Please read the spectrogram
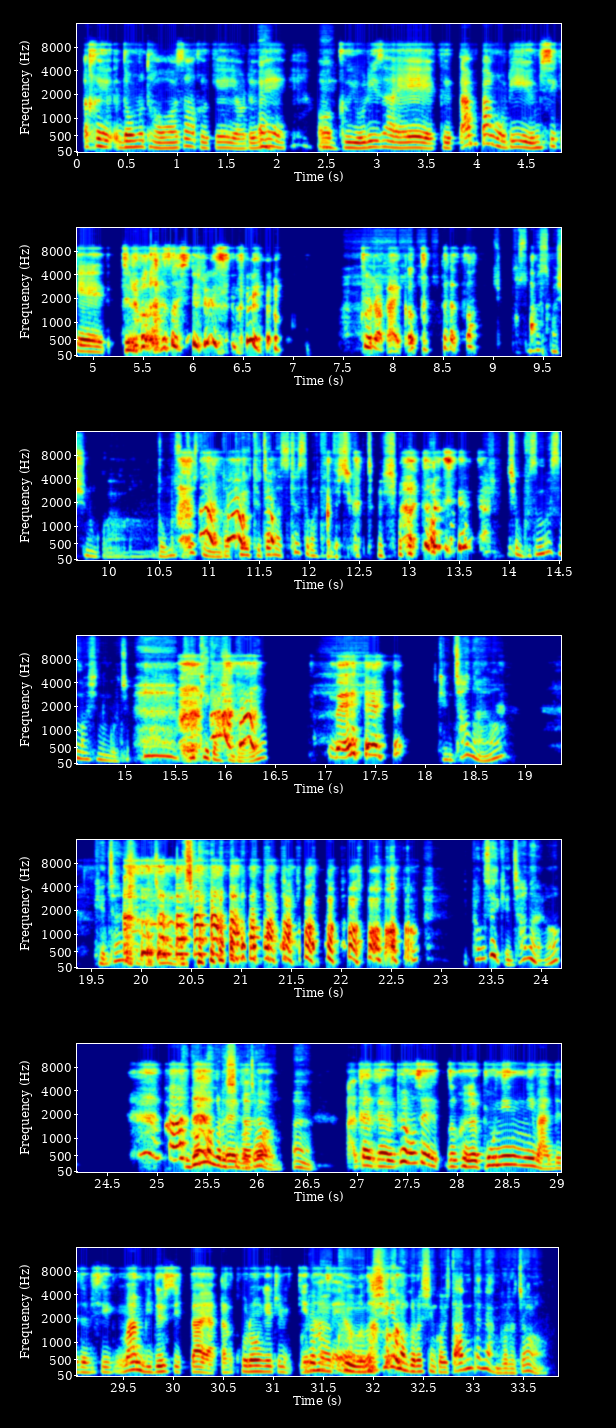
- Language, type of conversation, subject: Korean, unstructured, 음식 때문에 생긴 아픈 기억이 있나요?
- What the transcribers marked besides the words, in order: mechanical hum; laugh; distorted speech; laughing while speaking: "들어가서 싫으시대요. 들어갈 것 같아서. 같아 저 진짜"; other background noise; laugh; laughing while speaking: "받는데 지금 잠시만"; laugh; laughing while speaking: "네"; laugh; gasp; laugh; gasp; laugh; laugh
